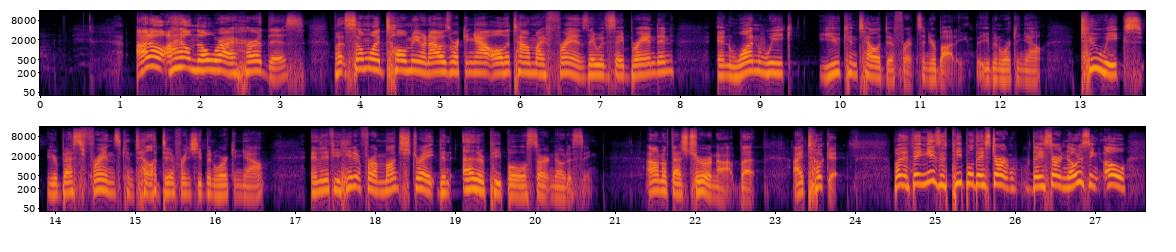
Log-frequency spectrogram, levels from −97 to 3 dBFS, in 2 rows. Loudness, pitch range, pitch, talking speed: -25 LUFS, 150-225 Hz, 190 Hz, 210 wpm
